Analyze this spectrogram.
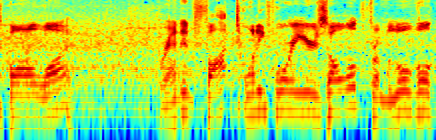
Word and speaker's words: Pfaadt: Talked with Pfaadt yesterday, and he joked his name is spelled P-F-A-A-D-T. And then he went to Bellarmine. He said a lot of times he was fat from Bellarmine. Right. It's almost like the vowels and the consonants are in the wrong order.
